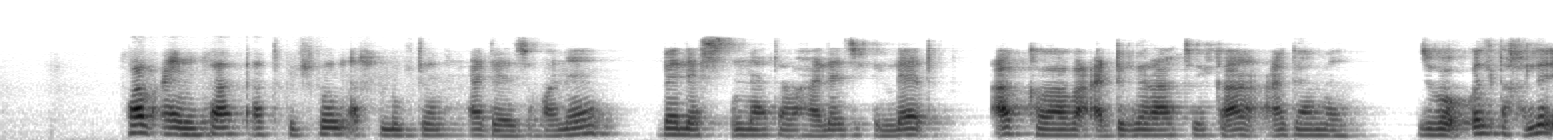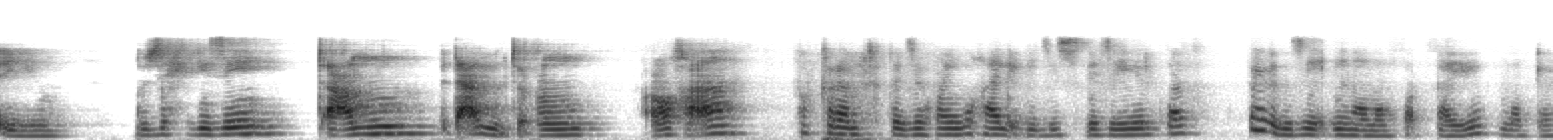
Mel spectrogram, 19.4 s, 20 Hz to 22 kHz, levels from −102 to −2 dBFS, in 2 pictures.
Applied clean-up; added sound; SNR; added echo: neural mask model DeepFilterNet 3.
